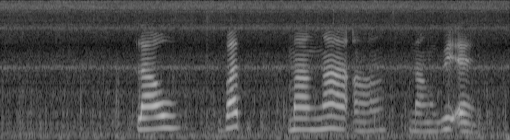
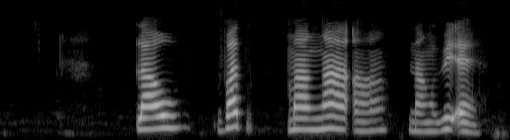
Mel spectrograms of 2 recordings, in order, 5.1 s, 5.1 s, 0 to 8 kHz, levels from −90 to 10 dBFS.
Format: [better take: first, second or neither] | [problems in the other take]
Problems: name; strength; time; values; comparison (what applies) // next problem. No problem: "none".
second | background sound (Boiling); 10 dB below the speech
